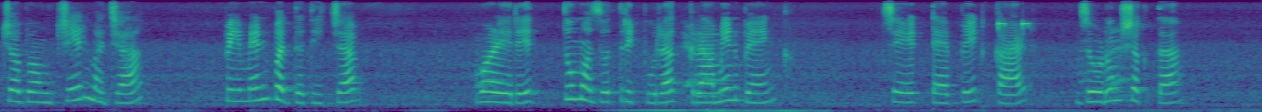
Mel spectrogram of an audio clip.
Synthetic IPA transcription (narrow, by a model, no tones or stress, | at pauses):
t͡ɕəbɔ̃ŋɡt͡ɕeɾm̤əd͡ʑʱa | pemeɳʈpəd̪ʱːət̪it͡ɕja | ʋəɭeɾet̪ːum̤əd͡zɔt̪ɾipuɾakɡɾamiːɳbɛ̃ŋk | t͡ɕeʈɛpeʈkaɾɽ | d͡zoɽũŋkɕəkt̪a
